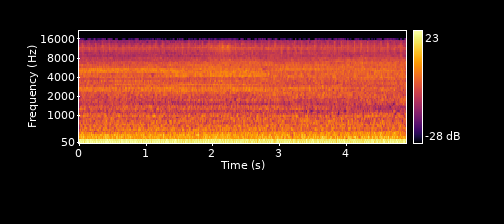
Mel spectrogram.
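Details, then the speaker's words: Suzuki DA64/DA63/DA17 engine after repair and reassembly, previously vibrating heavily and stalling with AC on: steady, even low idle with no knocks, misses or surging; running smoothly with the AC now cold. "So sige start na ngayon naka-start na. O ayan na yung makina guys."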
